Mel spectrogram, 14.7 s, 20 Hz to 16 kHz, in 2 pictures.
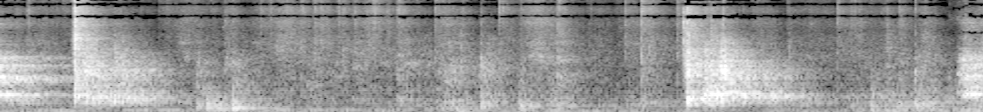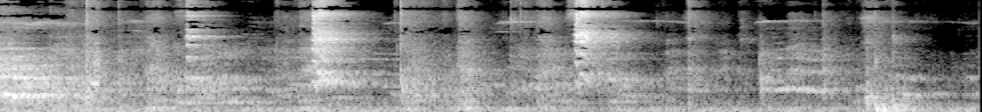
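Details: Barks from Valencia, an adoptable young female American Staffordshire Terrier recorded in May 2021; five or so scattered sharp barks spread across about fifteen seconds with quiet gaps between, plus a low thump near the end.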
